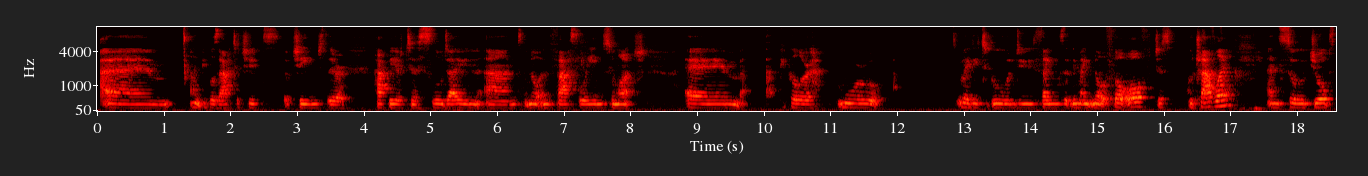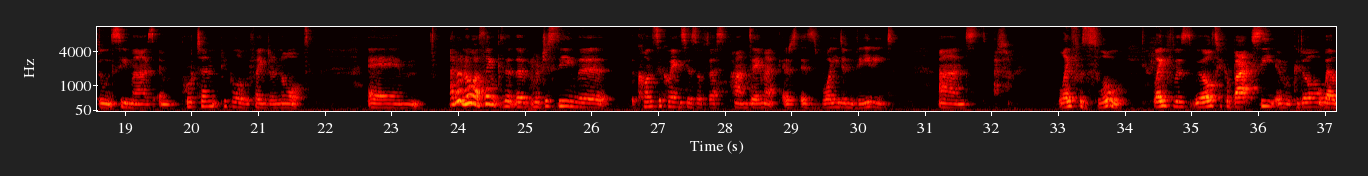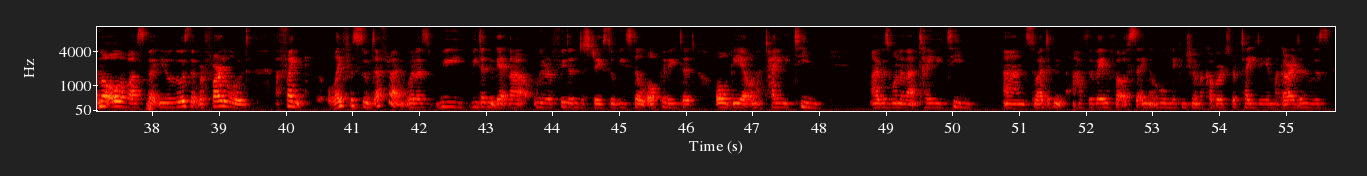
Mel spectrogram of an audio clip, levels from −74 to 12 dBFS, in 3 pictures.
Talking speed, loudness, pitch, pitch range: 170 wpm, -36 LUFS, 160 Hz, 150-195 Hz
